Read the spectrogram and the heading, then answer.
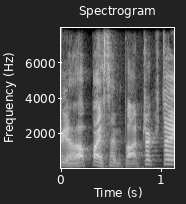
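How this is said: It is said in a put-on Irish accent.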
